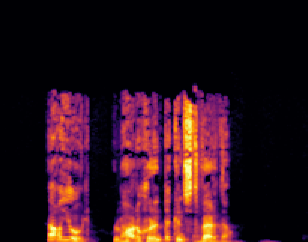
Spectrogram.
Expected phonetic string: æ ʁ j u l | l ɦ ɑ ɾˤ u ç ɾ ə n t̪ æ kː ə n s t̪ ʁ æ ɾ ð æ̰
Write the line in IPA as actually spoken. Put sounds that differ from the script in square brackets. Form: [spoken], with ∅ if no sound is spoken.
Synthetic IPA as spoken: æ ʁ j u l | l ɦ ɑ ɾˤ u ç ɾ ə n t̪ æ kː ə n s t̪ [v] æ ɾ ð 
